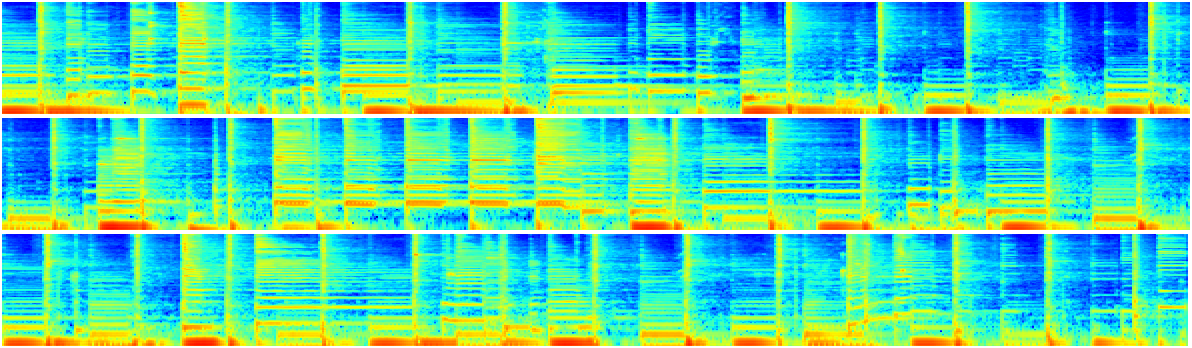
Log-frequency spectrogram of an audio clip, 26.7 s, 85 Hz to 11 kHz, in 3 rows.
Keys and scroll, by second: 15.3 alt+shift+Return, 16.0 Return.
